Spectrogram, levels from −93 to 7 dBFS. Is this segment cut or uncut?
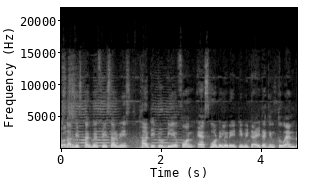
uncut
